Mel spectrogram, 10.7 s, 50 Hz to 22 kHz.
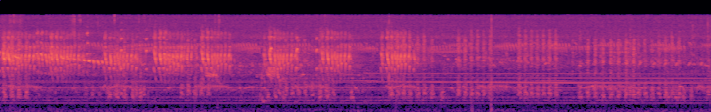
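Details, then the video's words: Red-billed hornbills below the camera at Gowrie dam waterhole, Djuma Game Reserve, Sabi Sand, South Africa, 06:32 on 03/07/2022, give hollow clucking notes about one a second, under other birds' chirping and a mechanical hum. "Red-billed Hornbills below cam"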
